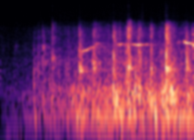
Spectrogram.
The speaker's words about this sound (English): He rides on his horse and cart, Charlie does.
